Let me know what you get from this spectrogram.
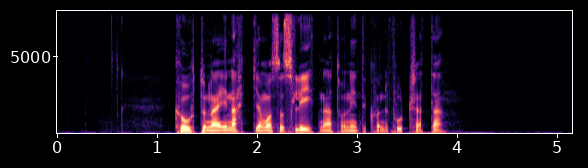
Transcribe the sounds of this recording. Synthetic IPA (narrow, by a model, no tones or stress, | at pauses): kʰuːt̪ʊɳaɪnakːənvaʂɔsliːt̪naːt̪hʊ̰nɪnt̪ə̥kʰɵnd̪əfʊʈʂɛ̰t̪ːa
